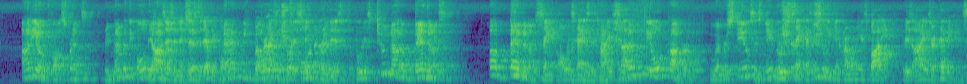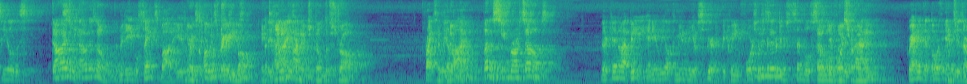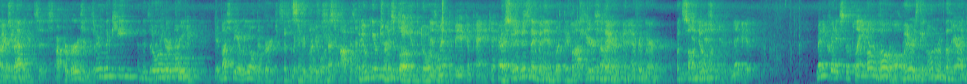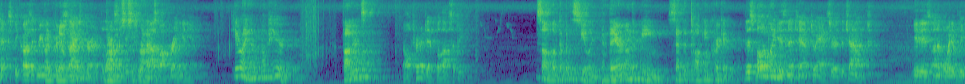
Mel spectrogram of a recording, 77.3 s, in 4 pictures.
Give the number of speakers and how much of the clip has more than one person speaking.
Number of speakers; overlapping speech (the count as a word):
two, about 41%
